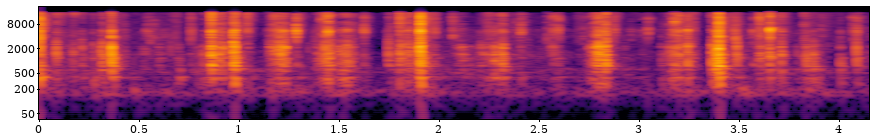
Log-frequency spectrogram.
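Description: A metal knife blade carves shavings off a solid pink and white soap bar. It makes a rapid series of short, crisp scraping crackles with bright, dry texture and no low rumble, each cut dying away almost instantly.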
